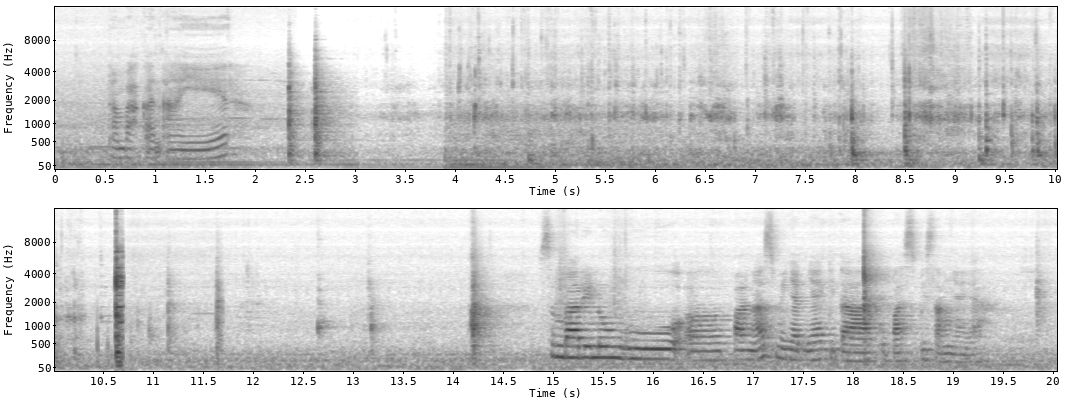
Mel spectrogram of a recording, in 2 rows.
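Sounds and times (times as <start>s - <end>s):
spoon stirring batter in metal bowl: 3.1s - 10.8s.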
